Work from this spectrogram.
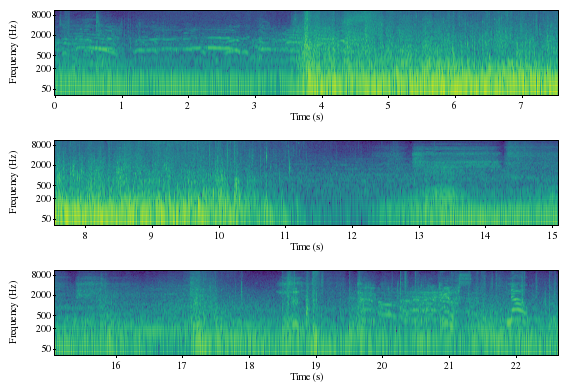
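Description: Big guns firing in a battle in Horizon Zero Dawn, a dense roaring barrage of booms that swells loud for several seconds under shouting voices, then drops back to softer scattered blasts and talk.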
